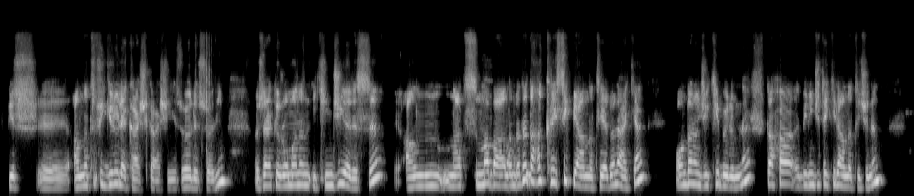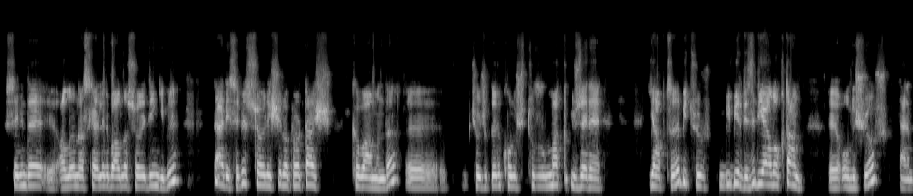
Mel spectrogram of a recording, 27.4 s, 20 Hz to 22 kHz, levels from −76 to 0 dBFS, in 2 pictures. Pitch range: 160-195 Hz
